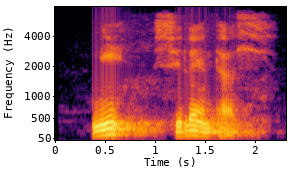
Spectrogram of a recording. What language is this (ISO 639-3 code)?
epo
